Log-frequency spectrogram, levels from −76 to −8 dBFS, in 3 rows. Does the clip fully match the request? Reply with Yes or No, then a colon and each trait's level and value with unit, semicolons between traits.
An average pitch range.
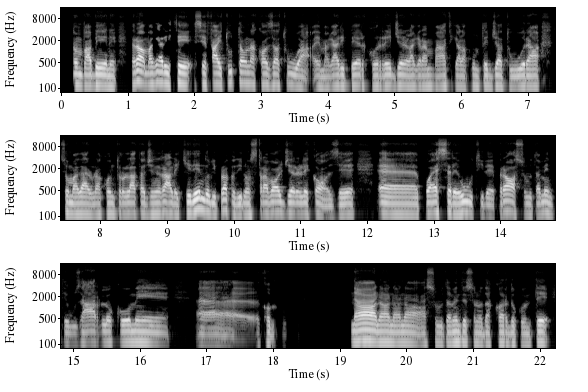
No: narrow, 1.8 semitones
